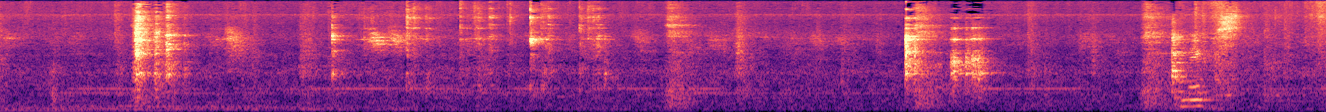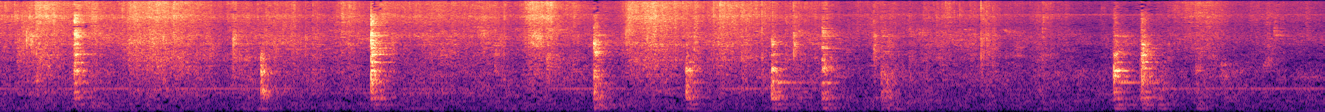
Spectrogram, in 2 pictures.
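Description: Shrimp sizzling softly in a stainless steel pot as a wooden spatula stirs and scrapes them, with a dozen or so sharp knocks of the spatula against the pot.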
